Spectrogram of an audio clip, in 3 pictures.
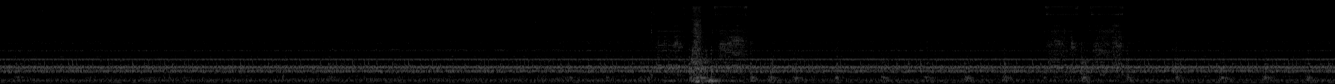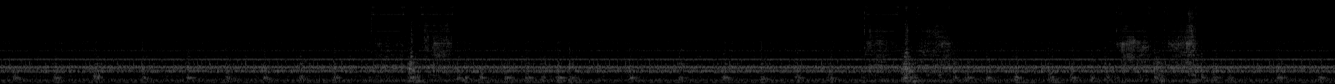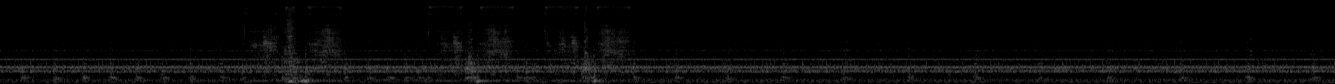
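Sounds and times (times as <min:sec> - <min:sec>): printer head rasps: 0:31.0 - 0:33.1.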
